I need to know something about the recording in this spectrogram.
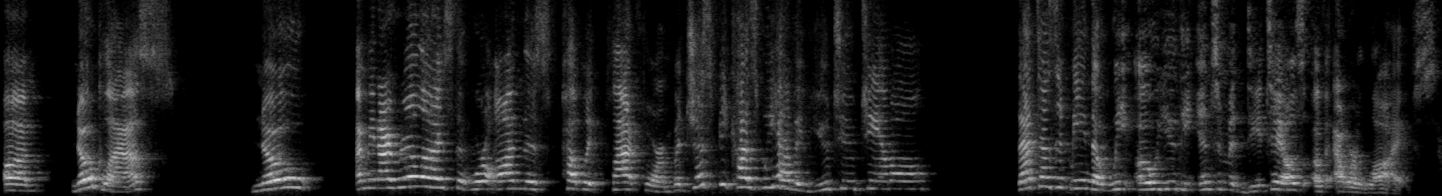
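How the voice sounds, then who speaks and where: A woman's voice: high voice, animated, slow, fairly bright tone. A middle-aged American woman doing casual livestream commentary in a blunt, opinionated, emphatic way, swearing freely. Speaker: YouTube commentary host. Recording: roomy, echoey room sound.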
